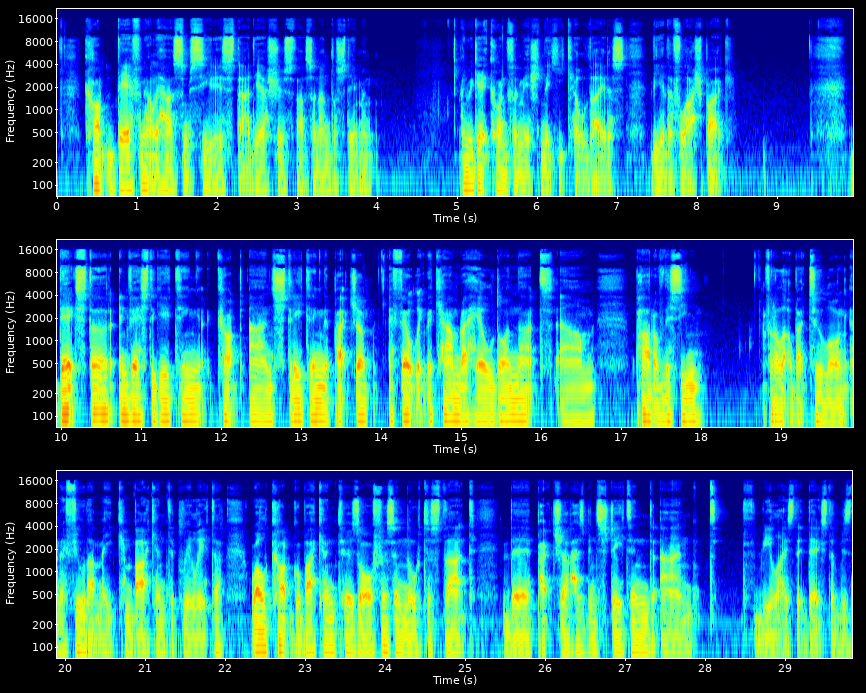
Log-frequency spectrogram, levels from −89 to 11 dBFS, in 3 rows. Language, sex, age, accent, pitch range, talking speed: English, male, 20-39, British, 80-90 Hz, 155 wpm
